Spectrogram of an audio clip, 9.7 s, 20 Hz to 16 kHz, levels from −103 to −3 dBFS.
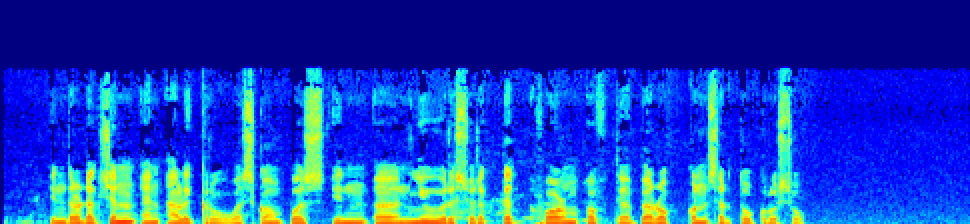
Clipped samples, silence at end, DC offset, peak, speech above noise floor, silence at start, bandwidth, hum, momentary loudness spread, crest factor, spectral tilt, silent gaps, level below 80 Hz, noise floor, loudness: under 0.1%; 1.65 s; under 0.1%; -10 dBFS; 43 dB; 0.5 s; 11.5 kHz; none; 8 LU; 18 dB; -6 dB/octave; none; -44 dBFS; -70 dBFS; -28 LUFS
